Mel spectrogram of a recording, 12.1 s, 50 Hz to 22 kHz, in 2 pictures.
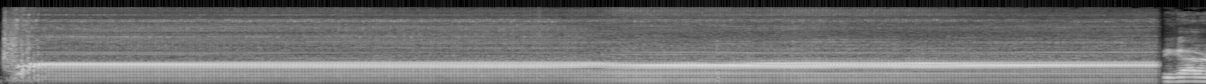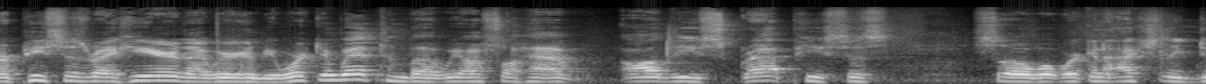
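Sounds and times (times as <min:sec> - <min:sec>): air compressor running: 0:00.0 - 0:05.8.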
